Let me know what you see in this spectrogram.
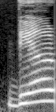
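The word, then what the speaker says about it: there: देयर वाज an elephant named इला, एला। तो देखिए देयर, इसको हम कैसे, थेयर नहीं पढ़ेंगे, देयर पढ़ेंगे, इसको हम द बोलते हैं, THE देयर।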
